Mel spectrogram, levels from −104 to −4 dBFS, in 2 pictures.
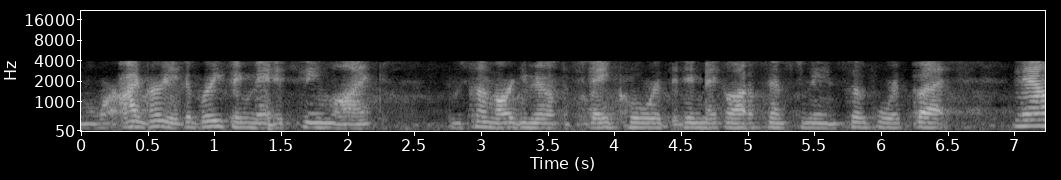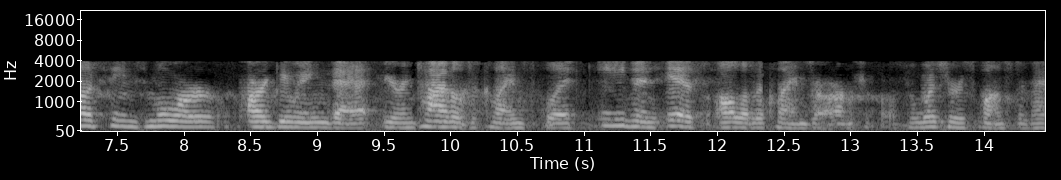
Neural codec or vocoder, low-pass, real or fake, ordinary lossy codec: codec, 16 kHz, 2 kbps, FreqCodec, smaller model; 7.2 kHz; fake; AAC, 16 kbps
